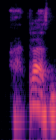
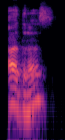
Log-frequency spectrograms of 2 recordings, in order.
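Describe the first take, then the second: First: Atrás stressed on the end, a-TRÁS; atrás said the right way, weight on its second syllable; stress on last syllable. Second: Atrás wrongly stressed on the first syllable, Á-tras; atrás as Á-tras, the mistaken reading; misplaced stress. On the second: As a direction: punch the opening A of atrás. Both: Shown as a demonstration. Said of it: "¿Acaso, acaso leen ustedes atrás?".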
